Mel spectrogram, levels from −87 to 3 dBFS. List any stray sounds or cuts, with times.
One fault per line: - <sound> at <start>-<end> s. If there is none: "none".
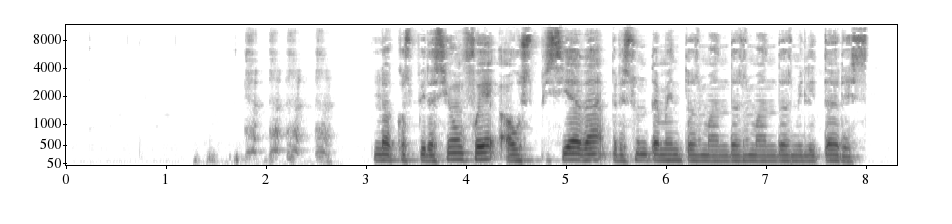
- throat clearing at 1.3-2.8 s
